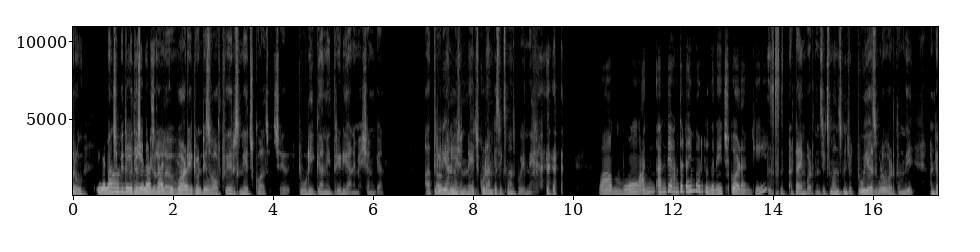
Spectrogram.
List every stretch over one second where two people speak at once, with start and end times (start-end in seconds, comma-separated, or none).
0.7-2.7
